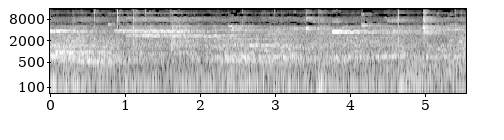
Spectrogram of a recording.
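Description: Voices of players and onlookers chatter in a large echoing hall.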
